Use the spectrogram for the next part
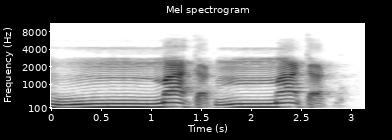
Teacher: O Me é também igualzinho ao B, só que o Me, o som sai pelo nariz · o som sai pelo nariz, então nós dizemos que ele é nasalizado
